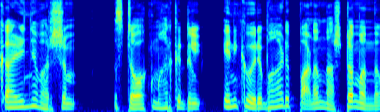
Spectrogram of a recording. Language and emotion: Malayalam, sad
